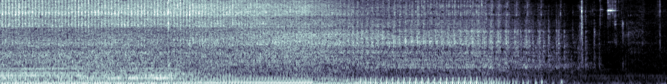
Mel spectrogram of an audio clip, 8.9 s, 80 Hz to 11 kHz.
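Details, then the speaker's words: Toro TimeCutter 42-inch zero-turn mower after a yard drive: a strong, even engine drone that holds steady, then winds down and shuts off cleanly, normal healthy running. "$500 folks $500 not a thing wrong with it runs like a top spins like a top"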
